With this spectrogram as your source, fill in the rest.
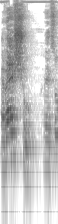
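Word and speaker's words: ratio: अब यहाँ पेशेंट यानी कि टी के बाद क्या है, आई ई है, इसलिए इसका उच्चारण क्या हुआ, श हो गया। उसके बाद है रेशो मीन्स अनुपात।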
